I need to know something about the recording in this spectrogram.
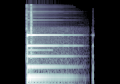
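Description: A single electronic ding from the interactive workbook software as an answer is selected, a bright bell-like chime that starts suddenly and dies away over about a second, followed by a faint click near the end.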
